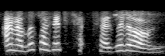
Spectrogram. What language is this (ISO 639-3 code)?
brx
